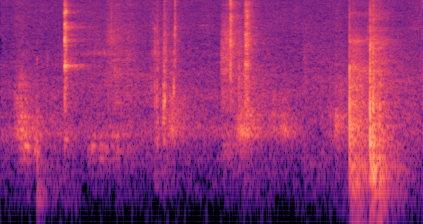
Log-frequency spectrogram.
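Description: A metal teaspoon scraping and clinking inside a jar as chocolate spread is scooped out: a handful of short clinks and scrapes, with a louder clatter near the end.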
